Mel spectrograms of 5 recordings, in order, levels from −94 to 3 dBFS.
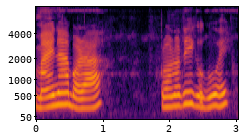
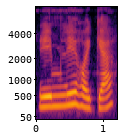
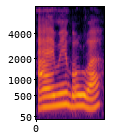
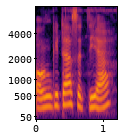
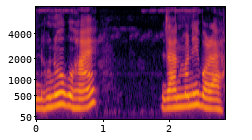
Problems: background sounds at intervals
